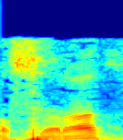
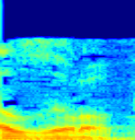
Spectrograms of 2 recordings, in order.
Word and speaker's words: الصراط: وليس الزراط تكتب بالزاي، إنما تكتب بالصاد، كلها مكتوبة بالصاد، لكن حال النطق تقرأ الصراط والثراط بالسين والزراط، وهي تقرأ بإشمام الصاد فيقال الزراط، لكنها مكتوبة بالصاد أيضا وليست زايا، ليست زايا، إنما هذه طريقة النطق فتقرأ بالإشمام.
